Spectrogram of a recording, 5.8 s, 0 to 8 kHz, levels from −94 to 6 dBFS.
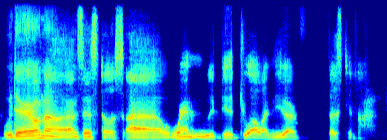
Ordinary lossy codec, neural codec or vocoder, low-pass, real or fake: none; codec, 16 kHz, 1 kbps, X-Codec, HuBERT features, trained on general audio; none; fake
